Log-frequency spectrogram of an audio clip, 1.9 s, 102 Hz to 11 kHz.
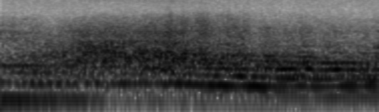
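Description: Group N racing cars at Mallory Park in 1991 accelerate with a sustained, strained engine drone whose pitch climbs slightly, loud and continuous, with faint commentary underneath.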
